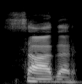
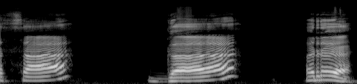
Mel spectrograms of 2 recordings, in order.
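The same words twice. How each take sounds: First: Said in the usual way. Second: सा, ग, र each held alone with pauses; letter by letter. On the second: Shown as a demonstration. Teacher spelling for learners, सा ग र in separated long sounds. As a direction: sound out सा ग र piece by piece. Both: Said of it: "तो मिलके बन गया".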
